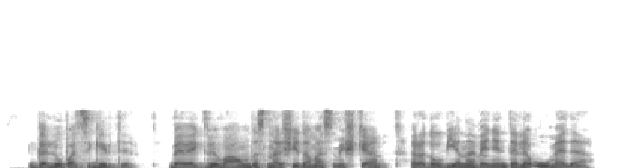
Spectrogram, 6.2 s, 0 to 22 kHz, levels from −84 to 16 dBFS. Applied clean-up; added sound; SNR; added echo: neural mask model Resemble Enhance denoiser.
